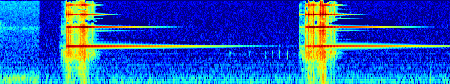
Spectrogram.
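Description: A small metal bell rung twice, about three seconds apart, each time as a quick double strike whose bright, high ring fades over about a second and a half, with dead silence around it.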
